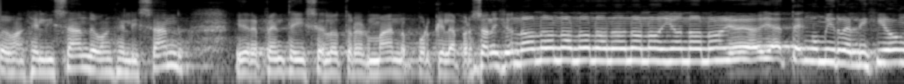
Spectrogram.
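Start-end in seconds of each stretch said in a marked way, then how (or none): 3.9-6.8 agitated refusal. Acted. Person refusing the gospel, agitated.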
